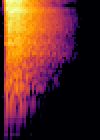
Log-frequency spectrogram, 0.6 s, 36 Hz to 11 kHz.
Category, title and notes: Sound effects > Other mechanisms, engines, machines
TOOLPneu-Samsung Galaxy Smartphone Nail Gun, Burst 05 Nicholas Judy TDC
A nail gun burst.
burst, nail-gun, Phone-recording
